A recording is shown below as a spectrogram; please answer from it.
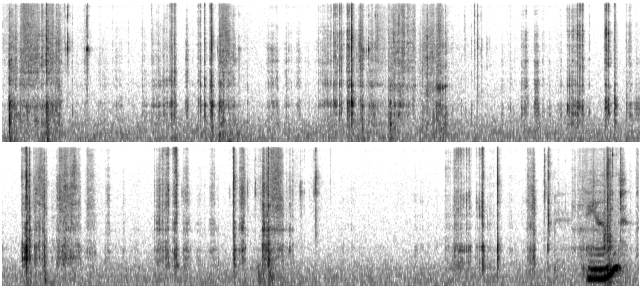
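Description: Scissors snip into paper card along a score line while making a gift card box, giving short, intermittent cuts and rustles that are quiet and close, spread between stretches of talking.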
